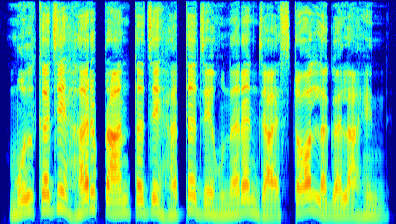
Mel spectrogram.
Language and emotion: Sindhi, neutral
